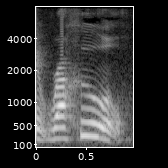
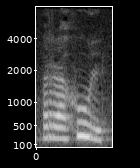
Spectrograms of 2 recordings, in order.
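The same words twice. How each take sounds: First: "Rahul" with a heavy American r; American mispronunciation. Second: "Rahul" said the Indian way, with a light r; native pronunciation. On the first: Retold or imitated. Vlogger mimicking Americans saying the name, Americanized "Rahul". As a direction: say "Rahul" as an American would, drawn out. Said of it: "They'll say Rahul". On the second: Shown as a demonstration. Vlogger showing the name before mimicking Americans, Indian-style "Rahul". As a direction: say "Rahul" as an Indian speaker would. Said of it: "ask any American to pronounce".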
